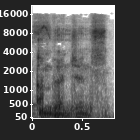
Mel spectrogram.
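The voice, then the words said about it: Deep gravelly Batman voice. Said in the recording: “deep voice? What was the Batman voice?”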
